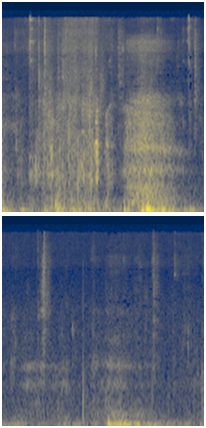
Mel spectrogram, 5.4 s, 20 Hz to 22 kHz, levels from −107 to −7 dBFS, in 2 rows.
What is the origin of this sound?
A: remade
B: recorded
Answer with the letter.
B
